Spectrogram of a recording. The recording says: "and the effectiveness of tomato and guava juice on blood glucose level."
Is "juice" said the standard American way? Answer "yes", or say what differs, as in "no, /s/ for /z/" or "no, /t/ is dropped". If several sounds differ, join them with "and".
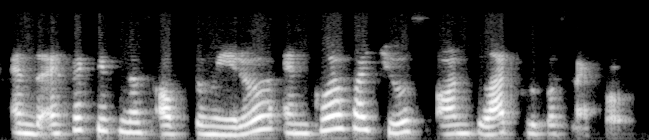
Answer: no, /tʃ/ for /dʒ/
